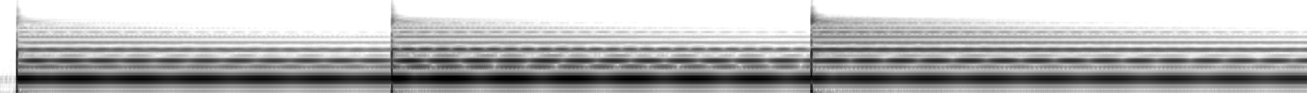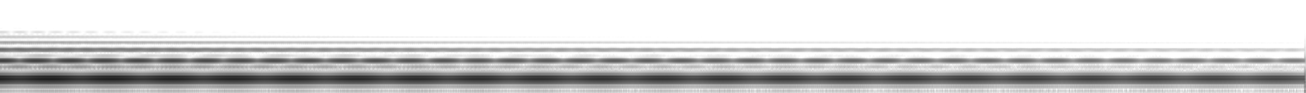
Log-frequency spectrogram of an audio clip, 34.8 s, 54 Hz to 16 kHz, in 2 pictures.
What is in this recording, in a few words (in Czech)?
tibetska misa; 21-5cm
